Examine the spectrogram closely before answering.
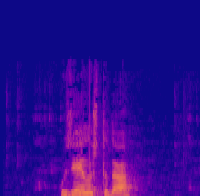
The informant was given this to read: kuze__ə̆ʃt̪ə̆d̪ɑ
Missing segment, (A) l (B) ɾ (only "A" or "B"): A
